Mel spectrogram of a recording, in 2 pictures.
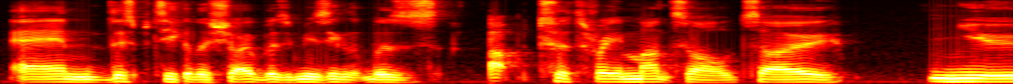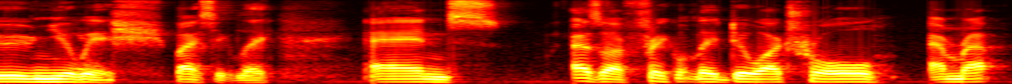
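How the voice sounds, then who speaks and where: Low-voiced middle-aged Australian man chatting. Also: steady tone, unhurried, a little mellow. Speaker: radio presenter and DJ being interviewed. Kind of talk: casual conversational interview.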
